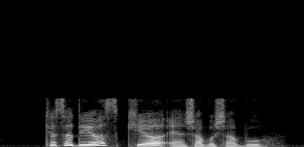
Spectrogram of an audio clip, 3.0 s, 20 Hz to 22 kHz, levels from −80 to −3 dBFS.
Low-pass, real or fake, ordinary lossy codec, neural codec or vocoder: 7.2 kHz; fake; none; codec, 24 kHz, 0.9 kbps, WavTokenizer, medium speech release version 2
